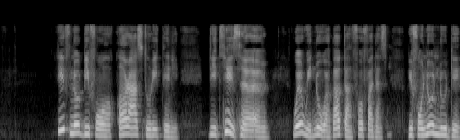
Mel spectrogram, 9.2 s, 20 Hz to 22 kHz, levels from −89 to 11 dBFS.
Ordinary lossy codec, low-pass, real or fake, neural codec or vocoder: none; 9.9 kHz; fake; autoencoder, 22.05 kHz, a latent of 192 numbers a frame, VITS, trained on one speaker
